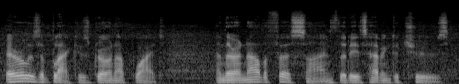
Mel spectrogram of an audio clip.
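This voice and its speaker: Low-voiced Australian documentary narrator. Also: male voice, lively intonation, a little fast. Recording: noisy old documentary film audio.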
